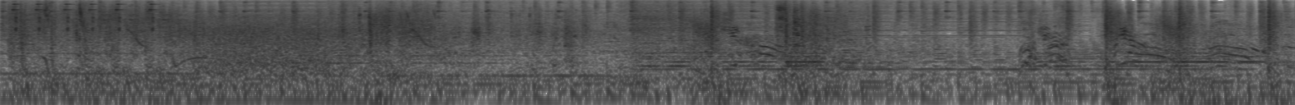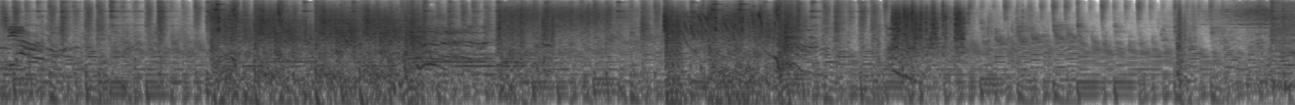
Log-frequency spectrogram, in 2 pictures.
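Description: Dramatic TV action score over a staged fistfight: repeated sharp punch, kick and crash impacts with wordless grunts and shouts.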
